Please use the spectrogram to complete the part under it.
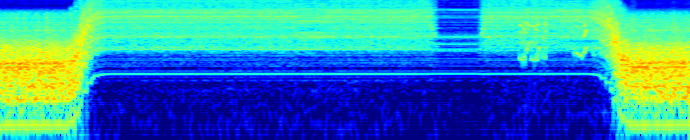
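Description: A profile bending machine starts its rotation with a rising mechanical whine that settles into a steady, loud, sustained hum, dips briefly, then spins down, with a faint squeal of rubbing metal.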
